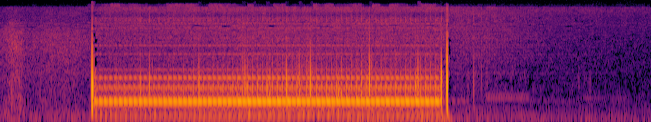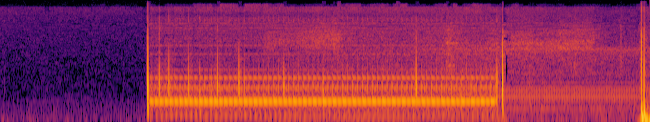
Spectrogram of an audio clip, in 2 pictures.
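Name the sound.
telephone dialing and ringing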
